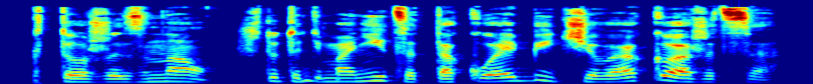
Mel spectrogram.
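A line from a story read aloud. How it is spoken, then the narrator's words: Mumbling. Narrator (Russian): Пробурчал он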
